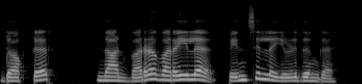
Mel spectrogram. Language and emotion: Tamil, neutral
